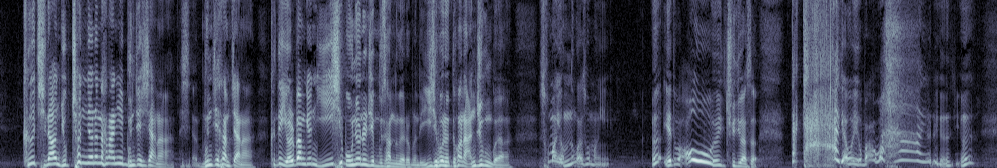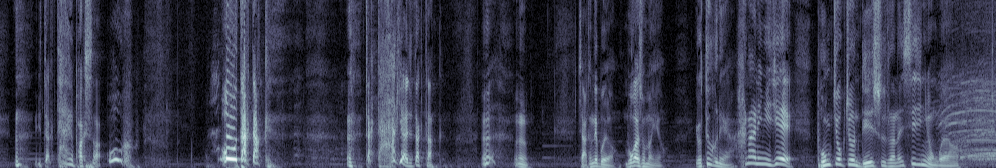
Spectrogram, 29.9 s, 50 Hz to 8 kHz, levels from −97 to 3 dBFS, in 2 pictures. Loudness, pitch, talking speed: -20 LUFS, 215 Hz, 265 characters per minute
